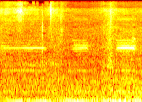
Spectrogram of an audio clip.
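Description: A West Bengal-registered car flying a flag rolls along the road toward Prayagraj, giving a steady, fairly loud low tyre-and-engine rumble with faint high tones drifting over it.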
